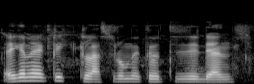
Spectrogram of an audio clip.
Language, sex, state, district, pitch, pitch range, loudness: Bengali, male, West Bengal, Alipurduar, 130 Hz, 120-155 Hz, -20 LUFS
